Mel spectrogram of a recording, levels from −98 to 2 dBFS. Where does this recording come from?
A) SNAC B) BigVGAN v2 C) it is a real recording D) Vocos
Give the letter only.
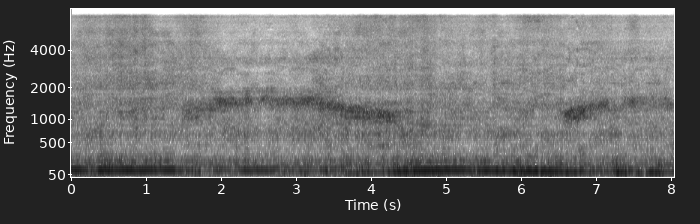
A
